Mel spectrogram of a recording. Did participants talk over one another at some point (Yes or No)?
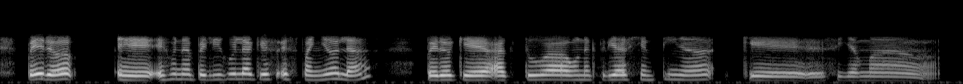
No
